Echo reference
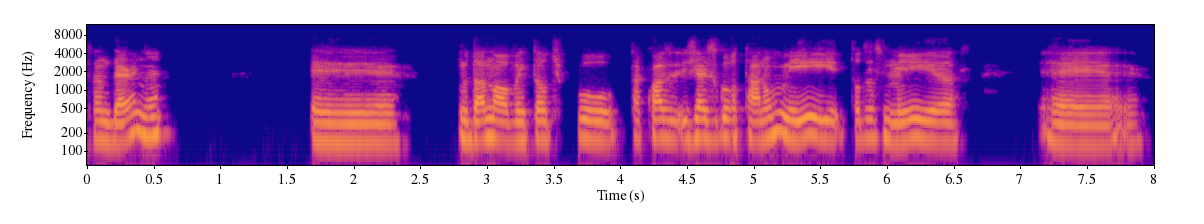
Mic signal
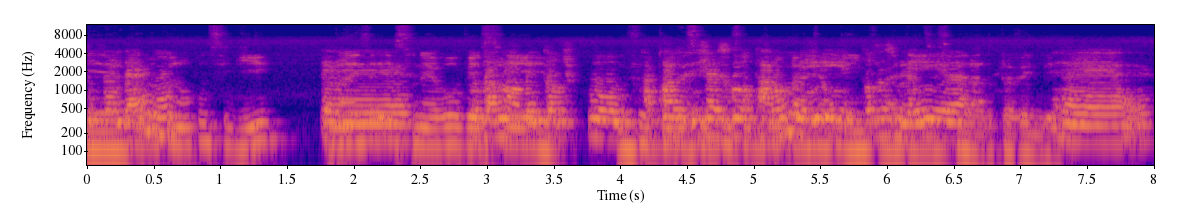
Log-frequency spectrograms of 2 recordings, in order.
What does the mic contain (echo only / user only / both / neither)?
both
